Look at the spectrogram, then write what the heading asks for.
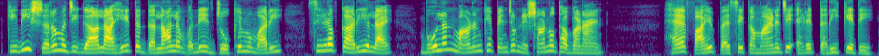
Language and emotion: Sindhi, disgusted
